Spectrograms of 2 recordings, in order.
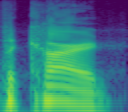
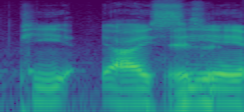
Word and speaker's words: Picard: August Picard. Everyone Google August Picard. Spell it. It's not a porn star. P-I-C-A-R-D. Yeah, like Captain Picard.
